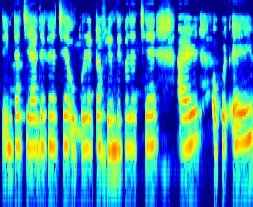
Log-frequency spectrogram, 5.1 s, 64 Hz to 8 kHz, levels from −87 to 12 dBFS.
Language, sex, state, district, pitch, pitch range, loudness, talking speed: Bengali, male, West Bengal, Dakshin Dinajpur, 265 Hz, 255-275 Hz, -17 LUFS, 130 wpm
